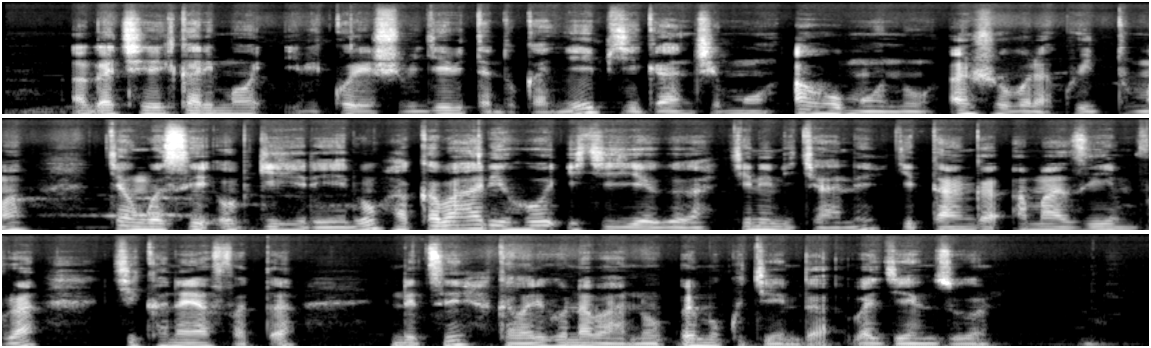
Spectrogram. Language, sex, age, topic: Kinyarwanda, female, 18-24, education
